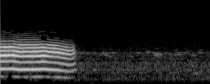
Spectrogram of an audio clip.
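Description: Nadaswaram, the South Indian double-reed pipe, holding one long reedy note with slight wavers in pitch, cutting off under a second in. Only a faint hiss follows.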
